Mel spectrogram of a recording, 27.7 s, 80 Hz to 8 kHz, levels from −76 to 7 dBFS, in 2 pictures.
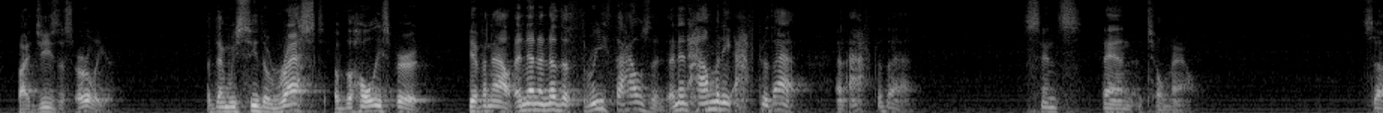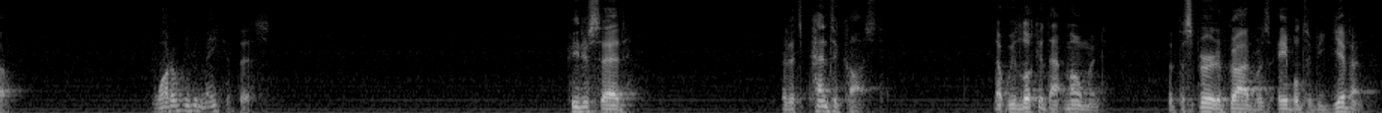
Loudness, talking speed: -24 LUFS, 130 wpm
